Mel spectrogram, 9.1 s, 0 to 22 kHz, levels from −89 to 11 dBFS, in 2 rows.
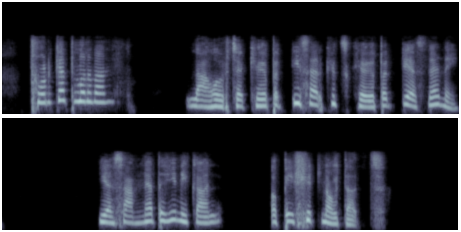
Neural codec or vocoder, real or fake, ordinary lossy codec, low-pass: codec, 16 kHz, 1.1 kbps, Voila-Tokenizer; fake; MP3, 64 kbps; 7.2 kHz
